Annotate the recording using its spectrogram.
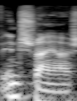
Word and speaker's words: Inisherin: Aber jetzt habe ich gesehen, dass diese Woche schon The Banshees of Inisherin startet. Und ich habe das hundertprozentig falsch ausgesprochen. Da heißt es Inisherin.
